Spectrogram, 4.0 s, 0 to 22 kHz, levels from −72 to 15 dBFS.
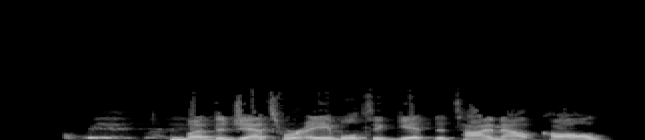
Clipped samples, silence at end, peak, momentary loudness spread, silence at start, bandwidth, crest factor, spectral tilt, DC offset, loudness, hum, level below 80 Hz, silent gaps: under 0.1%; 0.3 s; 0 dBFS; 8 LU; 0.4 s; 7.4 kHz; 14 dB; -5.5 dB/octave; under 0.1%; -13 LUFS; none; -36 dBFS; none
